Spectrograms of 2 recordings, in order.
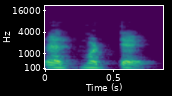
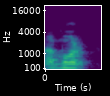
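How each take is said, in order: First: The name ends with an extra vowel sound. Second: The name ends without an extra vowel sound. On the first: The speaker calls it wrong. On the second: The speaker calls it right.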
